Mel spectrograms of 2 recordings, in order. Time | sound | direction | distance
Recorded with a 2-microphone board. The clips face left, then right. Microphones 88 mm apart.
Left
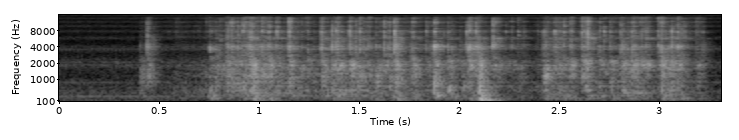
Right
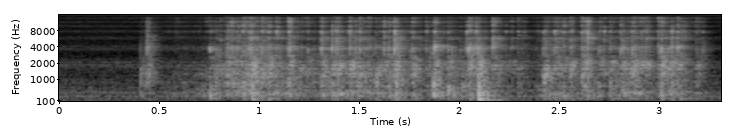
0.4 | crumpling | 50° right (ahead or behind) | 1.9 m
